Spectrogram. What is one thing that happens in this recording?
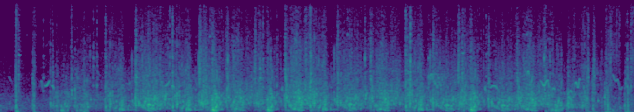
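Water splashes as someone wades through a stream.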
